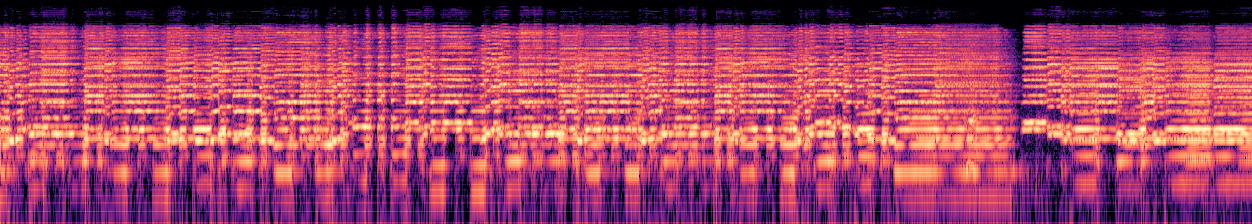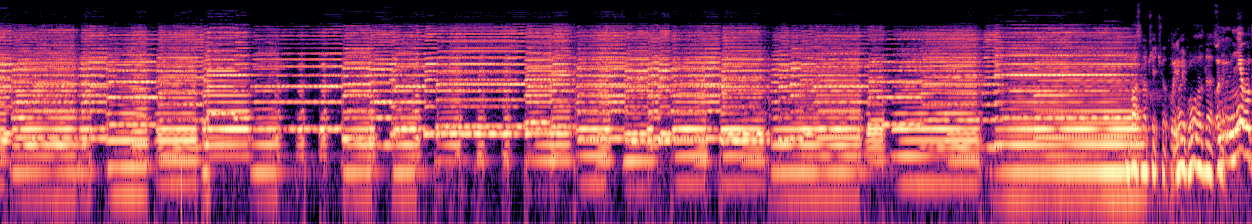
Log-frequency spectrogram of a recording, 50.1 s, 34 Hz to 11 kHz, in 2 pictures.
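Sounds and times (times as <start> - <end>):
accordion playing a tune: 0.0 - 50.0.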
